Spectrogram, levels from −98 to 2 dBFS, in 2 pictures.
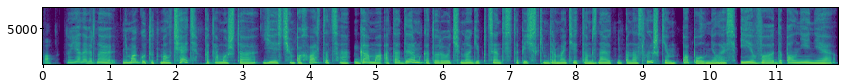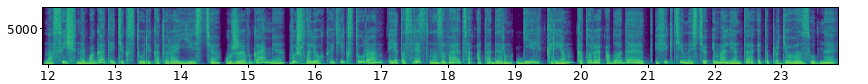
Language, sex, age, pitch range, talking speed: Russian, female, 20-39, 170-195 Hz, 130 wpm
